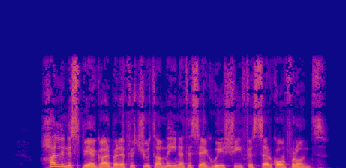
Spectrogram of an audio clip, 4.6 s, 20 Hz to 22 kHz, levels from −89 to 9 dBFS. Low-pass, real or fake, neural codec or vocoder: 14.4 kHz; real; none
